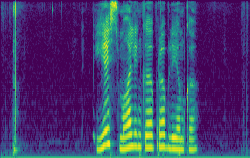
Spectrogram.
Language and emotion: Russian, neutral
